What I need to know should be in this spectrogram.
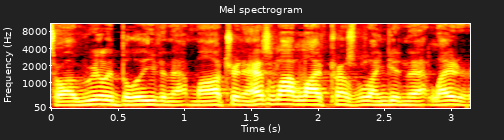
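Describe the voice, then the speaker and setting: Speaking in a Southern US accent, a man has a fairly high pitch and a dark, mellow tone. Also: very clean recording, silent background. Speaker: high school football coach. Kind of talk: interview. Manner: fast; animated.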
